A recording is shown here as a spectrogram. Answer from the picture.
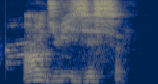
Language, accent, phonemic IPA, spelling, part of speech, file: French, Canada, /ɑ̃.dɥi.zis/, enduisisse, verb, LL-Q150 (fra)-enduisisse.wav
- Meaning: first-person singular imperfect subjunctive of enduire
